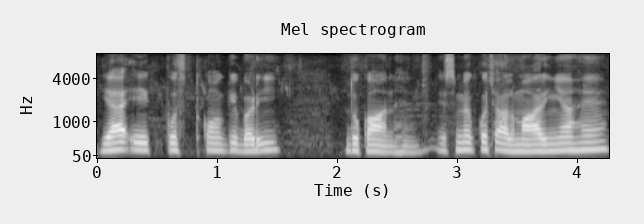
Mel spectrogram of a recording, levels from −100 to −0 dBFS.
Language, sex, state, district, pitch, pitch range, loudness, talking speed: Hindi, male, Madhya Pradesh, Katni, 160 Hz, 145-165 Hz, -18 LUFS, 155 wpm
